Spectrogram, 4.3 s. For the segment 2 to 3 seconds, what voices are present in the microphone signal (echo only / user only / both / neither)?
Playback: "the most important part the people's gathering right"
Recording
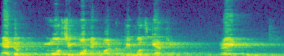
echo only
